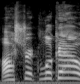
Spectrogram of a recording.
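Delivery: very high-pitched, shrill, very loud scream. Voicing a character warning a companion who is about to fall: yelling a warning in character. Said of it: "Grovel yells out using his reaction".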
